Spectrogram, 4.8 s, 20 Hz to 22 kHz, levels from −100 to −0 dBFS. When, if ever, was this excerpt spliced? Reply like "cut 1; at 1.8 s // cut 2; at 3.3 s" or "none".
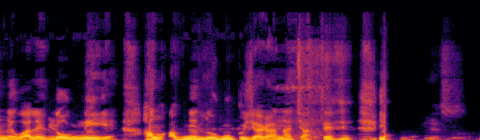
cut 1; at 3.8 s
